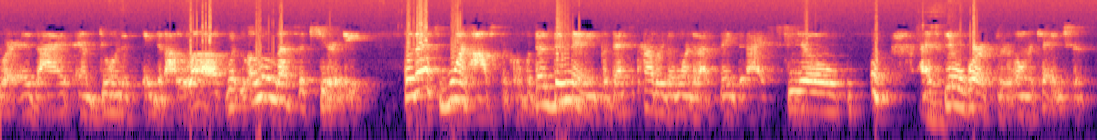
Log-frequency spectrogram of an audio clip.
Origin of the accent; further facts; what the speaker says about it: Louisville, Kentucky, United States; moved away as an adult; also born or lived in Los Angeles, California; now in Atlanta, United States; my hometown is Louisville, Kentucky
